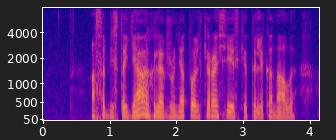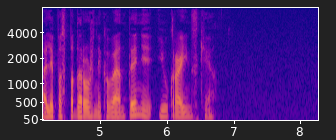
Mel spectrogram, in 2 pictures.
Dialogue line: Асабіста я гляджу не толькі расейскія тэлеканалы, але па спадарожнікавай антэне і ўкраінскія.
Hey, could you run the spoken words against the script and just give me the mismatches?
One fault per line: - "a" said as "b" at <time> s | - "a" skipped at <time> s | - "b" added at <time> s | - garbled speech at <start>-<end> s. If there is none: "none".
none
